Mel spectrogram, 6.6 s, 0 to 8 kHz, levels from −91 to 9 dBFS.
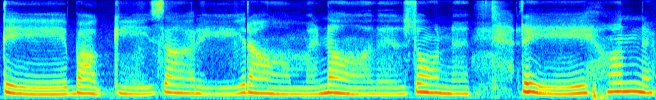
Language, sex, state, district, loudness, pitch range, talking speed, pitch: Punjabi, female, Punjab, Kapurthala, -18 LUFS, 190-230 Hz, 75 wpm, 205 Hz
